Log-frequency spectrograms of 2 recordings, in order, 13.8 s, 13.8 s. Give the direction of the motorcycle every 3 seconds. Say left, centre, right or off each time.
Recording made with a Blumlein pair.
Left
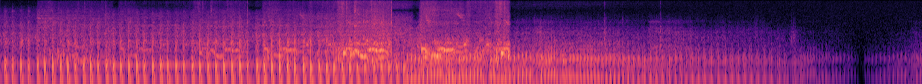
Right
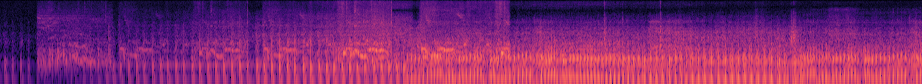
left, left, centre, right, right.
